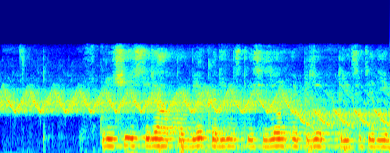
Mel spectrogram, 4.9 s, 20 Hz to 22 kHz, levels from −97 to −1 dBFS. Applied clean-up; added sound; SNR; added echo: none; Alarm; 7 dB; reverberation time 1.4 s.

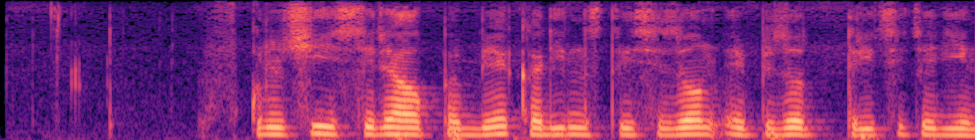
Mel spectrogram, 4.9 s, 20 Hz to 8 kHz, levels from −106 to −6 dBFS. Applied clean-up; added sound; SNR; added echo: none; none; none; none.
